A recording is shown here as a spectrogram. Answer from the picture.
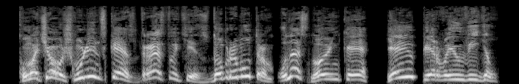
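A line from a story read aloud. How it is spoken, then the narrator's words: Shouting. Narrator (Russian): Володька закричал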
